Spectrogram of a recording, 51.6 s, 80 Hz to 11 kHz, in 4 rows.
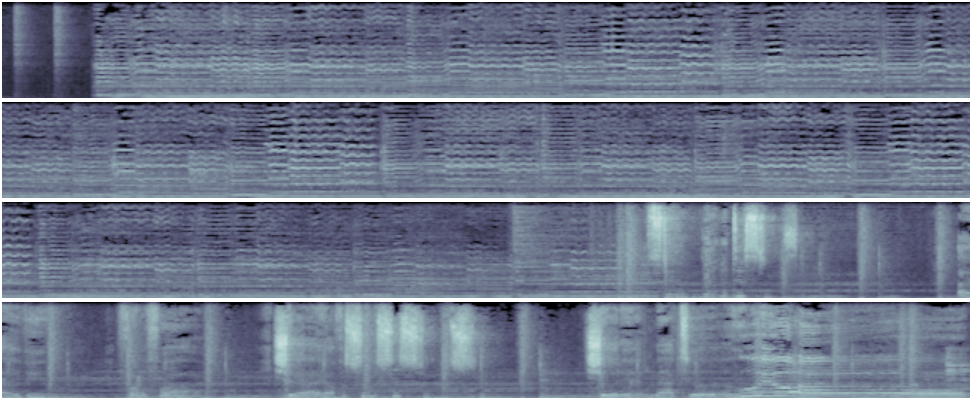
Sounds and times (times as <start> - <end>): Music: 0.0 - 51.6.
